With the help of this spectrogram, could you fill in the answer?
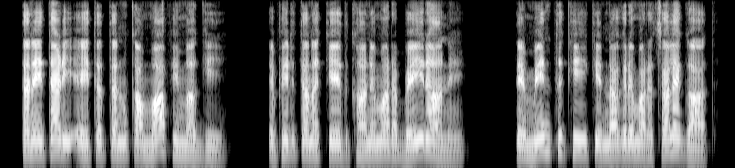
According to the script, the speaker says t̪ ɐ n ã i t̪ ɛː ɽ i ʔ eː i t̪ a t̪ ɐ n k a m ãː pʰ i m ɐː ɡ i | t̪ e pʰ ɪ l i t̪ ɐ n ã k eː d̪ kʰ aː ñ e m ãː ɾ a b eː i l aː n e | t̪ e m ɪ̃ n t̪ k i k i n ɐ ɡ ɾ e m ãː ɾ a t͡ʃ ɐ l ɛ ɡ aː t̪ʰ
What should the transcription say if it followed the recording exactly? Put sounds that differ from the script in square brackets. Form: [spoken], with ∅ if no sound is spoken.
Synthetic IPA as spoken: t̪ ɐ n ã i t̪ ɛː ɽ i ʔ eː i t̪ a t̪ ɐ n k a m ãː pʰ i m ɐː ɡ i | t̪ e pʰ ɪ [ɾ] i t̪ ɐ n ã k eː d̪ kʰ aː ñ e m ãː ɾ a b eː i [ɾ] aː n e | t̪ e m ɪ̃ n t̪ k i k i n ɐ ɡ ɾ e m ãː ɾ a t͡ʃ ɐ l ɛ ɡ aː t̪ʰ

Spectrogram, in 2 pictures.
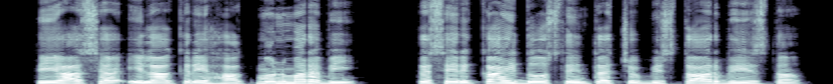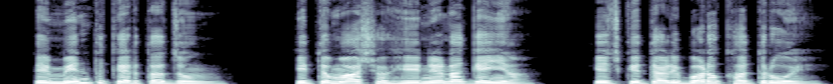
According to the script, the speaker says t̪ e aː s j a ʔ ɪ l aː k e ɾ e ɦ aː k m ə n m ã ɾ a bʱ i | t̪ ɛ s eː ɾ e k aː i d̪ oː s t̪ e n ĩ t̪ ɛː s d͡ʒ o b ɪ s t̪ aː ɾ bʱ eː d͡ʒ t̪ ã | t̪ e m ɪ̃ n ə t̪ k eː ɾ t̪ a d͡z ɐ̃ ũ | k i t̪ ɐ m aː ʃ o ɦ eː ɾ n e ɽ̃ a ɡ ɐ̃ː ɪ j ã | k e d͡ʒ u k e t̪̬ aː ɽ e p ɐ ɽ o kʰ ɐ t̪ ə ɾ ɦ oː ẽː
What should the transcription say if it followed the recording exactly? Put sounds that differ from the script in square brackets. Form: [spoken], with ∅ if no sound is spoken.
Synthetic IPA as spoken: t̪ e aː s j a ʔ ɪ l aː k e ɾ e ɦ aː k m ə n m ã ɾ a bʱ i | t̪ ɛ s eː ɾ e k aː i d̪ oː s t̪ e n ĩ t̪ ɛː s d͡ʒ o b ɪ s t̪ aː ɾ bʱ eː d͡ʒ t̪ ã | t̪ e m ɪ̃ n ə t̪ k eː ɾ t̪ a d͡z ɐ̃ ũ | k i t̪ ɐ m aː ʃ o ɦ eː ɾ n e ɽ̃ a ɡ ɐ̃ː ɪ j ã | k e d͡ʒ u k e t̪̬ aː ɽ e [b] ɐ ɽ o kʰ ɐ t̪ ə ɾ ɦ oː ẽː

